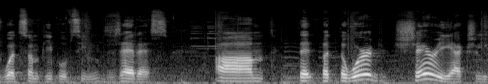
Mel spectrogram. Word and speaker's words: Jerez: Well, the word Jerez, it could be said both with a J or an X, Okay. which is what some people have seen, Jerez.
